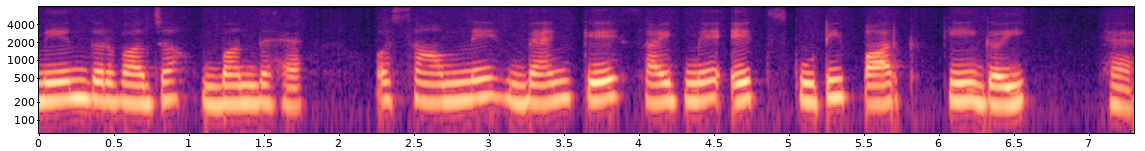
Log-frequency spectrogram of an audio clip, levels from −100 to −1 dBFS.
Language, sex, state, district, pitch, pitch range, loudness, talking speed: Hindi, female, Uttar Pradesh, Varanasi, 210 Hz, 195-220 Hz, -14 LUFS, 130 wpm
